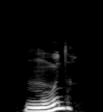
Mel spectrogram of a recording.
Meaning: to grind
- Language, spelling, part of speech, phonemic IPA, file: French, moudre, verb, /mudʁ/, Fr-moudre.ogg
